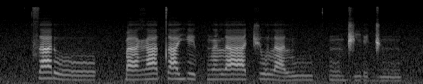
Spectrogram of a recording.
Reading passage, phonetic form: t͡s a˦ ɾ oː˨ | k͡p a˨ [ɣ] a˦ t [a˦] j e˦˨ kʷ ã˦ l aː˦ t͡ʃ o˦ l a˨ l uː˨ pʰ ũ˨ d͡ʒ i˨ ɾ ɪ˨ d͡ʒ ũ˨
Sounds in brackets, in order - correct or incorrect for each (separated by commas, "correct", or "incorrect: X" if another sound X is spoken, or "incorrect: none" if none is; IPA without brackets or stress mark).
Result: correct, correct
